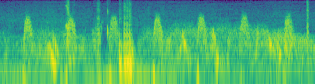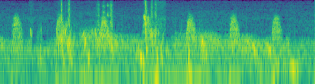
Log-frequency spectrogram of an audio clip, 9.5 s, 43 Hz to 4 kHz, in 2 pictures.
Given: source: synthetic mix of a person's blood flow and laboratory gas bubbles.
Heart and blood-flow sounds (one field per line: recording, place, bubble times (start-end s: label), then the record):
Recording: Doppler ultrasound of blood flow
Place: subclavian vein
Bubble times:
0.97-1.15 s: bubbles
1.26-1.34 s: bubbles
1.38-1.56 s: bubbles
1.60-1.67 s: bubbles
4.59-4.65 s: bubbles
5.17-5.25 s: bubbles
5.29-5.38 s: bubbles
5.57-5.86 s: bubbles
6.12-6.48 s: bubbles
6.88-7.23 s: bubbles
From the record:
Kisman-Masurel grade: 221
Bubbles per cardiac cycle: several, 3 to 8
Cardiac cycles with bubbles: 10 to 50%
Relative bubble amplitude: barely perceptible (0.100 to 0.250)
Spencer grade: 2 (many but less than half of the cardiac periods contain bubble signals, singularly or in groups)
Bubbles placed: anywhere in the cardiac cycle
